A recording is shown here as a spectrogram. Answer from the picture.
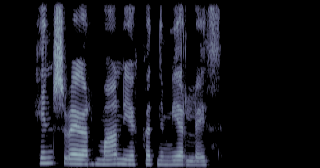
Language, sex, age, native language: Icelandic, female, 20-29, Icelandic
